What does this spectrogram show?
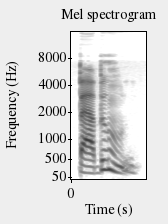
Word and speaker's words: baboon: 29, baboon. Or because the ba is not stressed, it could also be pronounced as a baboon.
